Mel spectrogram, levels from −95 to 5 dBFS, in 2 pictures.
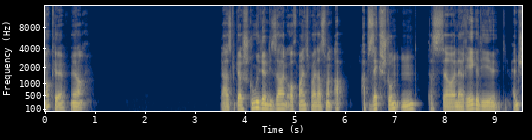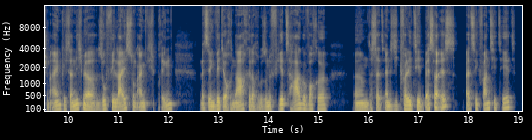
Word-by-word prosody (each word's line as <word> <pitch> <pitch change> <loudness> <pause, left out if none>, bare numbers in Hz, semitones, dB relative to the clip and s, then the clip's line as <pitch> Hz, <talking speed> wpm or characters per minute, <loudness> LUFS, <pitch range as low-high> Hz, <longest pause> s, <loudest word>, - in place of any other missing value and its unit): Okay, 75 -1 -1
ja. 90 -2 0 2.7
Ja, 85 +1 -1
es 85 0 -4
gibt - - -9
ja 100 -1 +5
Studien, 125 +4 +3
die 105 - -1
sagen 115 +2 +1
auch 100 0 -3
manchmal, 100 -1 0
dass 95 0 -1
man 90 -2 +1
ab - - -7 0.3
ab - - -8
6 110 +4 +2
Stunden 115 0 0 0.2
dass - - -3
da 85 0 +2
in 90 - +1
der 90 -1 +1
Regel 110 +4 +3
die 95 0 -1
die - - -28
Menschen - - -3
eigentlich 100 +2 -1
dann 95 -1 +1
nicht 120 +2 0
mehr 90 -1 +4
so 105 +5 -1
viel 110 -4 -1
Leistung 85 0 +2
eigentlich 85 0 -4
bringen. 120 +7 -4 0.5
Deswegen 90 +3 +1
wird 100 -1 +2
ja 90 - +5
auch 85 - -2
nachgedacht 95 +1 +1
über 90 - -7
so 90 - -3
'ne 95 - +1
4- 115 +6 +1
Tage-Woche, 110 -2 0 0.5
ähm, 85 0 +1
dass - - -4
da - - 0
letztendlich 95 0 -2
die 95 - -8
Qualität 100 -1 +2
besser - - +4
ist - - 0
als - - 0
die - - -3
Quantität. 130 +4 -2
100 Hz, 175 wpm, -24 LUFS, 90-110 Hz, 2.7 s, ja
